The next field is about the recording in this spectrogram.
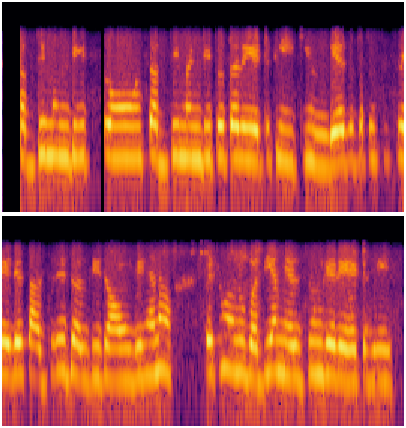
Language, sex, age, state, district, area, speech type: Punjabi, female, 18-30, Punjab, Kapurthala, urban, conversation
